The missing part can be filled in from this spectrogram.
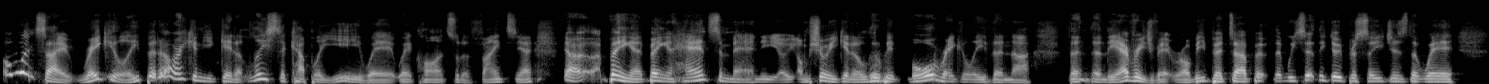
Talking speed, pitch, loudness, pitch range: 240 wpm, 135 Hz, -24 LUFS, 115-165 Hz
